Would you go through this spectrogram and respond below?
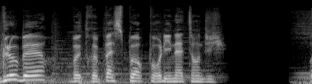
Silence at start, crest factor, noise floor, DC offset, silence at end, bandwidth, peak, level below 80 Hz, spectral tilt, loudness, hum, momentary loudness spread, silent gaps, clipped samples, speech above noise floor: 0 s; 16 dB; under -90 dBFS; under 0.1%; 0 s; 17 kHz; -2 dBFS; -44 dBFS; -5 dB/octave; -18 LUFS; none; 10 LU; 2.32-2.88 s; under 0.1%; over 72 dB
